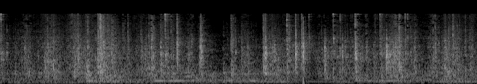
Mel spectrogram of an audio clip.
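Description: Stiga table hockey game in play: the control rods are pushed and spun and the plastic players and puck knock against each other and the plastic rink, a quick irregular clatter of clicks and knocks.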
